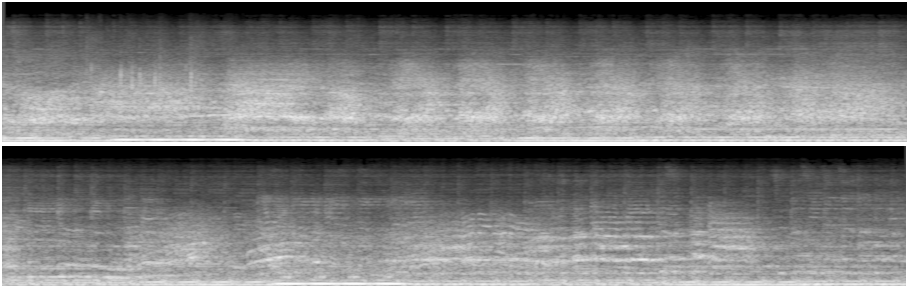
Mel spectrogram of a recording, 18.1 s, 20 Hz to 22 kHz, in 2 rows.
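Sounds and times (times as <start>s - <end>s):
crowd chanting rhythmically: 0.0s - 11.5s
loud pop song: 0.0s - 18.0s.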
